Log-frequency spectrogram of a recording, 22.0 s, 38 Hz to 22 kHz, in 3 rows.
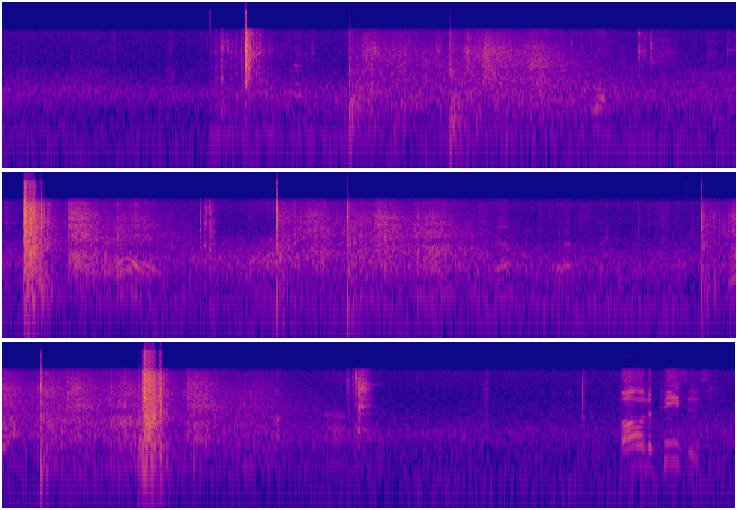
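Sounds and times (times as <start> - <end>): sharp cracks and knocks: 2.1 - 6.7, 7.3 - 8.4, 9.2 - 11.9, 14.2 - 17.4
shotgun blast: 3.4 - 6.0, 7.5 - 9.1, 10.1 - 12.1, 14.3 - 17.6.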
